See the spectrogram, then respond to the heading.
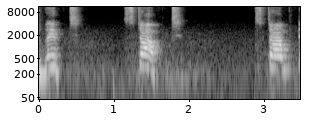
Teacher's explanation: These end with D, but the actual sound comes with T.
